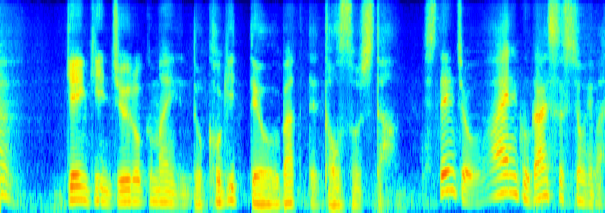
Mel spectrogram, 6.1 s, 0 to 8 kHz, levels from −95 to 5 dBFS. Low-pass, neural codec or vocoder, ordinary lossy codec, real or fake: none; codec, 16 kHz, about 1 kbps, DyCAST, with the encoder's durations; none; fake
